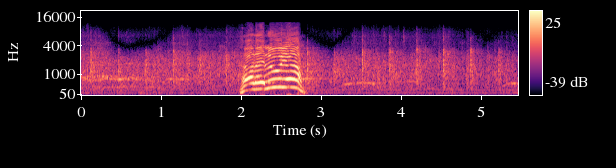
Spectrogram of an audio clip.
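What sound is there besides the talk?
audience clapping hands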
